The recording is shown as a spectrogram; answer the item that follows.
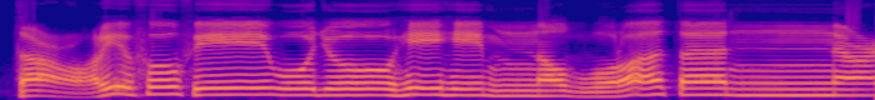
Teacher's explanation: میم ساکن کے بعد نون آئے اظہار شفوی ہوگا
